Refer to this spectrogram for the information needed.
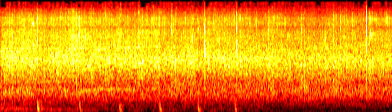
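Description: A concert audience applauds steadily in thanks to a former band member, a dense wash of many hands clapping at an even level, with a few sharper individual claps standing out in the first half.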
